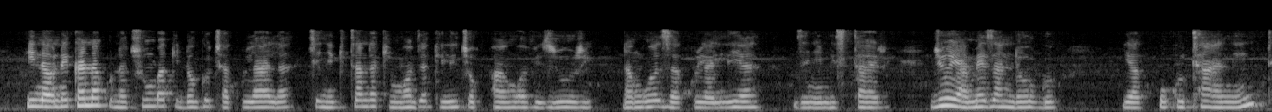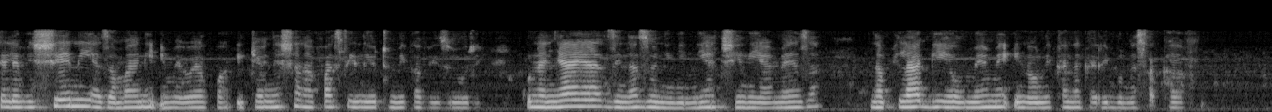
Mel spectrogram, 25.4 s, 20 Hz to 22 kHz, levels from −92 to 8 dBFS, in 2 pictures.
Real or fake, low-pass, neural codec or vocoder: fake; 7.2 kHz; vocoder, 22.05 kHz, 80 mel bands, HiFi-GAN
